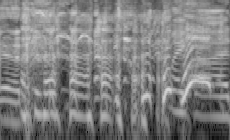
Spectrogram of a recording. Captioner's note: laughing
